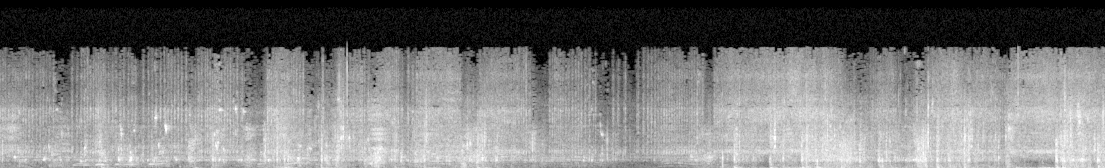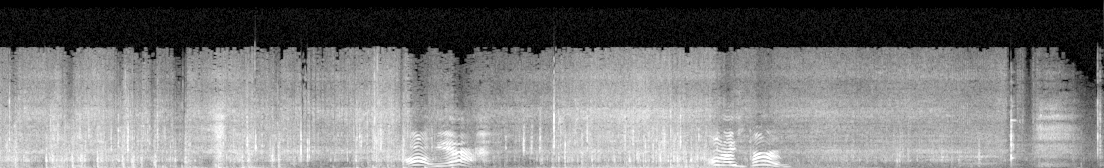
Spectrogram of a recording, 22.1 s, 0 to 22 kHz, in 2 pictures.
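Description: A 2019 YT Capra mountain bike riding fast down a rough dirt and rock trail: tyres on dirt, frame and chain rattling over roots and rocks, and wind rushing on the microphone. Two short wavering vocal cries from the rider come about two-thirds of the way through.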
